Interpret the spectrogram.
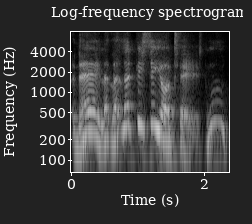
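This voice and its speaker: An actor playing a blustering old gentleman with a gouty temper, chuckling and quick to anger in a stage play. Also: very high-pitched, huge pitch swings, heavily acted. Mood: suspicious.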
